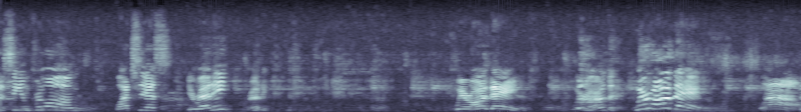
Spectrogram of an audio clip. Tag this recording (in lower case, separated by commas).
speech, music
